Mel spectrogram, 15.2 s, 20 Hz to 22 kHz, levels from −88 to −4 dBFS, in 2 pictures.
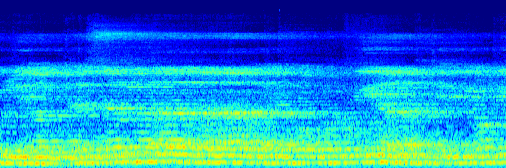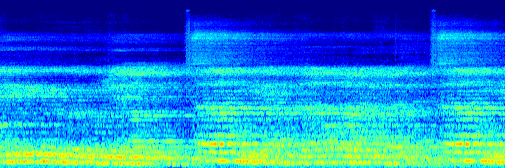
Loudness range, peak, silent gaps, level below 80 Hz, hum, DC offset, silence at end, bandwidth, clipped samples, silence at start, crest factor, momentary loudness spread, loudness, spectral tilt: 2 LU; -20 dBFS; none; -60 dBFS; none; under 0.1%; 0 s; 16 kHz; under 0.1%; 0 s; 14 dB; 4 LU; -33 LUFS; -5.5 dB/octave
